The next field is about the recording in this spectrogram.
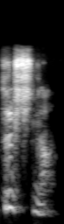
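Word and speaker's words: तृष्णा: world this is that craving or trishna it's pronounced says trishna it's a kind of a thirst a craving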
